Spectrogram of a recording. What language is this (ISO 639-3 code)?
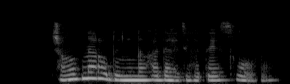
bel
